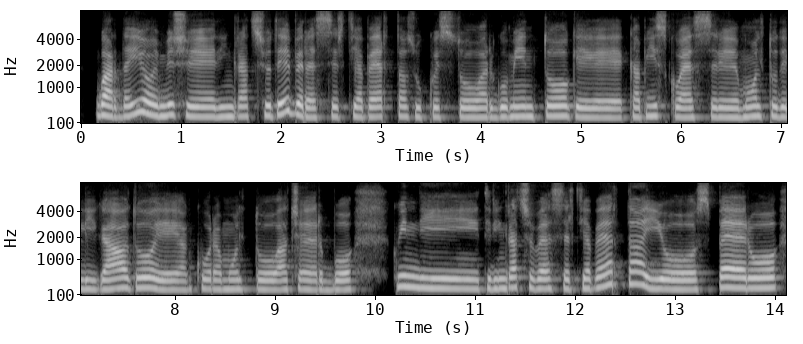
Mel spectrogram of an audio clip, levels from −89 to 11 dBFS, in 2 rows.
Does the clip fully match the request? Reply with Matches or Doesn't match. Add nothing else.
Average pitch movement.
Doesn't match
